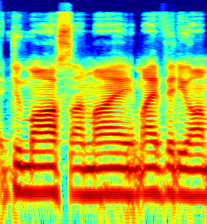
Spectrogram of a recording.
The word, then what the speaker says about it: Dumas: Cody Brundage going against SD you call him dumbass it's pronounced Dumas but I mean like you know it could go it looks a lot like dumbass um but yeah it's actually Dumas it's special delivery Dumas is what I'm calling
